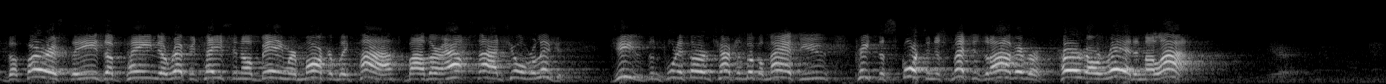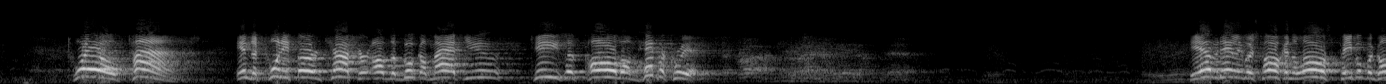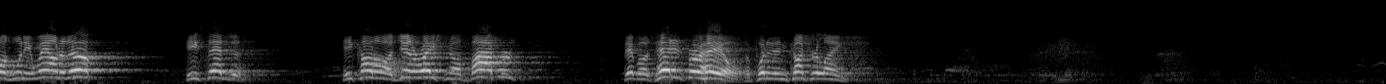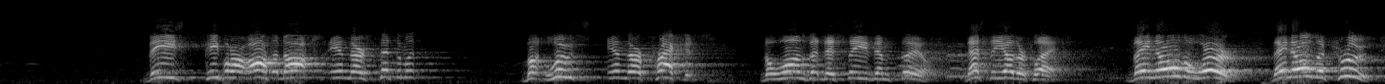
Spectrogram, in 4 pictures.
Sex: male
